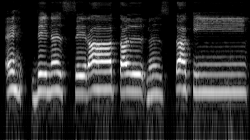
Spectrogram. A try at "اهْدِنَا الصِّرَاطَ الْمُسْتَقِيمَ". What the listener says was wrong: اب یہاں پر مستقیم پڑھا تو کاف کی ادائیگی ہو رہی ہے، کاف نہیں ہے، خوف ہے.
